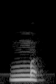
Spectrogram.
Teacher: Голосові зв'язки вібрують, але звук резонує в носовій порожнині. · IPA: [м]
